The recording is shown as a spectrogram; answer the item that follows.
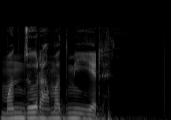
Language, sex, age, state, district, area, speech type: Kashmiri, male, 18-30, Jammu and Kashmir, Pulwama, rural, spontaneous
